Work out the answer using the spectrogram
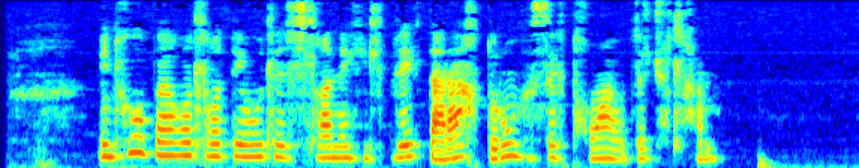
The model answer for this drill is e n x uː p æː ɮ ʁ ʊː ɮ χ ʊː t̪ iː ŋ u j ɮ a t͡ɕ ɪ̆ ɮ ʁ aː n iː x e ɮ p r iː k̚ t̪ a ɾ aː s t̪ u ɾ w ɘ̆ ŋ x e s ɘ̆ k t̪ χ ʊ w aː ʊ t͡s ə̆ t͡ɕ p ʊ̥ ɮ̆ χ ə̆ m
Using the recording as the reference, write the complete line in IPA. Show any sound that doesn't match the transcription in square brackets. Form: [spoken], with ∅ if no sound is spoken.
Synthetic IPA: e n x uː p æː [∅] ʁ ʊː ɮ [ʁ] ʊː t̪ iː ŋ u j ɮ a t͡ɕ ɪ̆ ɮ ʁ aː n iː x e ɮ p r iː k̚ t̪ a ɾ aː [χ] t̪ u ɾ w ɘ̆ ŋ x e s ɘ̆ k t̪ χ ʊ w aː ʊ t͡s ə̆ t͡ɕ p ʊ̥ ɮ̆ χ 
